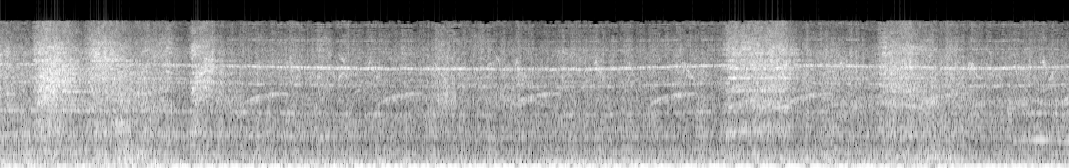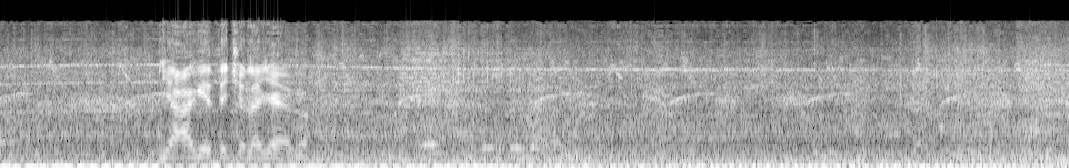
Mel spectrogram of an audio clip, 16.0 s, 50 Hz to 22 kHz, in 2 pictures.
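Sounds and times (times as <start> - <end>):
diesel locomotive engine throbbing: 0.0 - 16.0
faint high whine: 1.1 - 16.0.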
